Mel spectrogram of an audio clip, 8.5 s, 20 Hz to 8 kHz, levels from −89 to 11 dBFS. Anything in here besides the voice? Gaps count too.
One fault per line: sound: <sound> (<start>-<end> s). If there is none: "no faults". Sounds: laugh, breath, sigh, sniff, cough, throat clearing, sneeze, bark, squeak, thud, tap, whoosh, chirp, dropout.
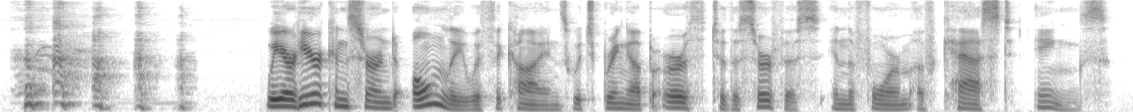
sound: laugh (0.1-1.5 s)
